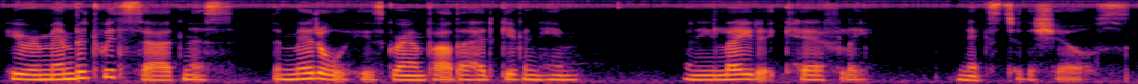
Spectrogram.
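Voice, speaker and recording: A woman's voice: fairly low pitch, level tone, normal speed, creaky, warm tone. A woman reading a picture book aloud as a bedtime story, stressing words expressively and putting questions to the young listener.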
